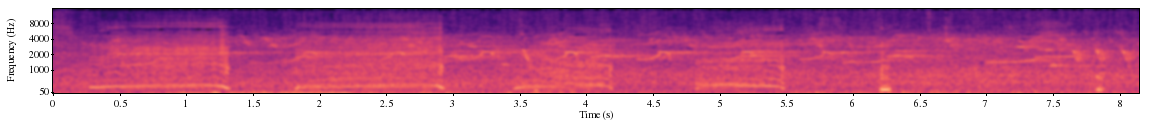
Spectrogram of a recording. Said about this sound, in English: So that growling, is that just him reacting to those other birds calling? No, it's him saying, you know, calling his mate or the chicks, I've got food, here you go. That's his mate. So he can call with his mouth full.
